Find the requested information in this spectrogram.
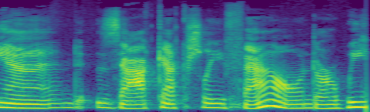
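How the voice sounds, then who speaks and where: A woman with a very deep, low pitch speaks in fairly even intonation on a very clean recording with a silent background. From US, army family, moved around. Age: 30s. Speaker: podcast guest. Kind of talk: casual chat.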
